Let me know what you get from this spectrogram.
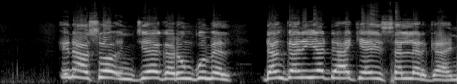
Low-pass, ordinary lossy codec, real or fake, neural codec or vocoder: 19.8 kHz; none; real; none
